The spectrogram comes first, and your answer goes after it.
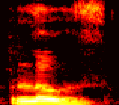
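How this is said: It is said with an American pronunciation. The speaker calls it right. "it's actually pronounced"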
